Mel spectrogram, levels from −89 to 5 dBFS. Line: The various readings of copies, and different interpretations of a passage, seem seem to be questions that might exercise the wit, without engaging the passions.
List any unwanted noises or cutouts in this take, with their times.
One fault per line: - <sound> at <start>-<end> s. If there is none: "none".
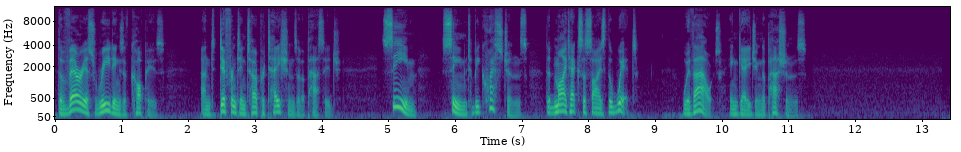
none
